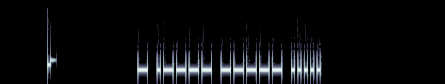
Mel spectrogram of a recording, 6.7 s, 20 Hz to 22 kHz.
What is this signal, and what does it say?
Morse code, heard as a keyed tone, about 25 wpm, 700 Hz. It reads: T105
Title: Numbers - Contest Style - 4-Digit 25wpm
